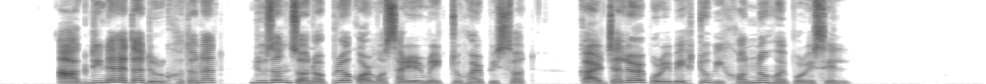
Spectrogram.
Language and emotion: Assamese, sad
